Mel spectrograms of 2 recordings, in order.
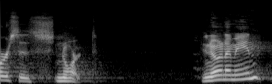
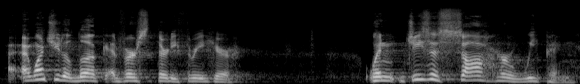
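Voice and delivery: ordinary talk, nothing marked

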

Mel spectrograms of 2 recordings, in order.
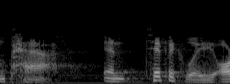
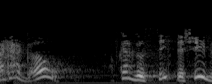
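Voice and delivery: much higher, urgent and quick; pitched up, eager to set off now; shepherd's resolve; 11 semitones higher, faster than usual. Acted. Shepherd deciding to leave the flock and find the lost sheep, high urgent voice.

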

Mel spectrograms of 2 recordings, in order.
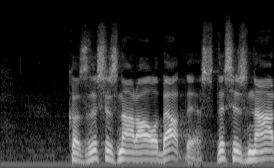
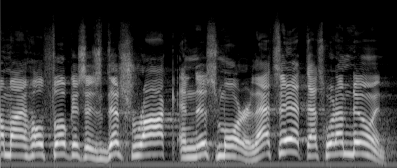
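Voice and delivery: much higher, loud defiant declaration; defiant shout; 10 semitones higher, 5 dB louder than usual. Retold or imitated. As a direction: shout down the threats, unbothered. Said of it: "He's a guy that goes".

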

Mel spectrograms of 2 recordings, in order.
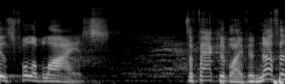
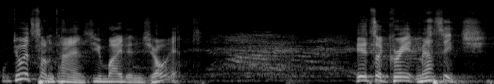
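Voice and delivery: usual speaking voice

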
